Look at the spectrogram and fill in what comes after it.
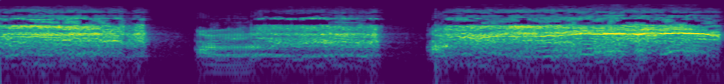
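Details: A domestic pig (Sus scrofa domesticus) gives three harsh, shrill squeals in quick succession.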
